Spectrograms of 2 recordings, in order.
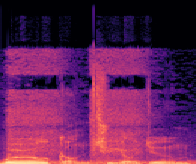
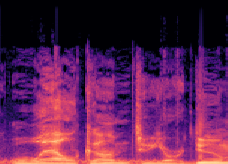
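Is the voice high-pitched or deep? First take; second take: deep; high-pitched. First: It is said in a deeper, menacing voice. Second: It is said in a higher, less menacing voice.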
